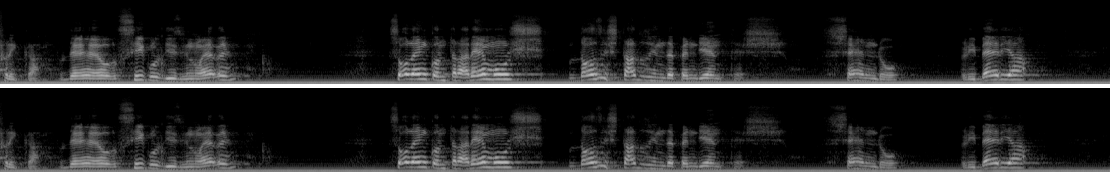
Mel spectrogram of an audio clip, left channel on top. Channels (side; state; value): right; quieter; 3.1 dB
